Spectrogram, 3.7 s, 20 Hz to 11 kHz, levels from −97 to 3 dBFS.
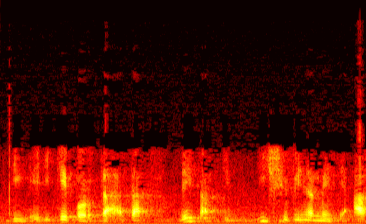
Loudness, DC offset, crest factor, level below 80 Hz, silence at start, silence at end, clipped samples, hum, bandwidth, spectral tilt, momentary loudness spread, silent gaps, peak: -21 LUFS; 0.5%; 20 dB; -50 dBFS; 0 s; 0 s; under 0.1%; none; 6.4 kHz; -8 dB/octave; 15 LU; none; 0 dBFS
